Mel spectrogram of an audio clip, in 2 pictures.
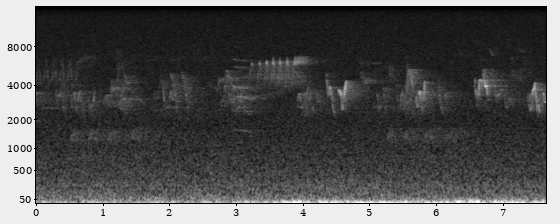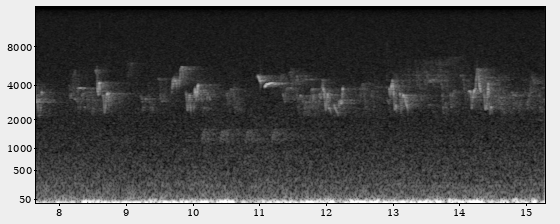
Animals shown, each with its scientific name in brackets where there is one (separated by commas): Blue Jay (Cyanocitta cristata), Red-eyed Vireo (Vireo olivaceus), American Crow (Corvus brachyrhynchos), Black-throated Blue Warbler (Setophaga caerulescens)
